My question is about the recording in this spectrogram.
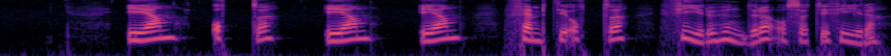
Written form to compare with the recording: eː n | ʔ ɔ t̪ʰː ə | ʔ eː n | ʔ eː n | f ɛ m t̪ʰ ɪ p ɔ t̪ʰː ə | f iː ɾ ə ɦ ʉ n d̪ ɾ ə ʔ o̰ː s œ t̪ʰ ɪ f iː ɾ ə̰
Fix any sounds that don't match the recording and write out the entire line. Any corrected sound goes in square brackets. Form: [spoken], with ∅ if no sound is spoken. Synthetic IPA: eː n | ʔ ɔ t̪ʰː ə | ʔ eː n | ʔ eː n | f ɛ m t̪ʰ ɪ [ʔ] ɔ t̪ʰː ə | f iː ɾ ə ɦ ʉ n d̪ ɾ ə ʔ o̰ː s œ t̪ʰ ɪ f iː ɾ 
